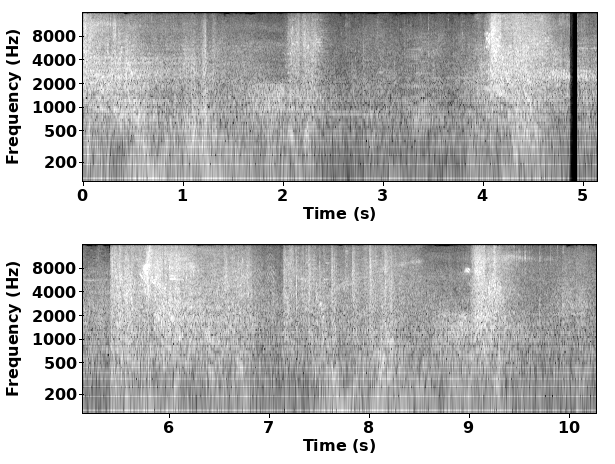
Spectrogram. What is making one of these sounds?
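Blades whoosh in quick, repeated swings.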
